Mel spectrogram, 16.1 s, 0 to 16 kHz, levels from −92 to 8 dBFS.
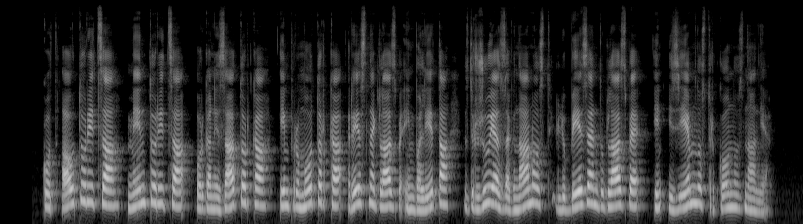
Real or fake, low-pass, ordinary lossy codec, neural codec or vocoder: real; 14.4 kHz; none; none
